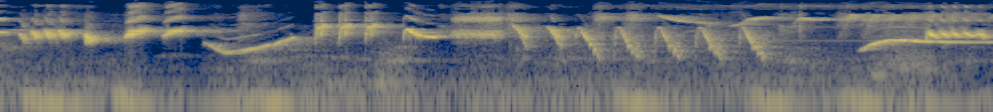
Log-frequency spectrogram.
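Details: Asian pied starling, a kept cage bird, singing energetically: varied whistles, a low rising slur, then a quick series of descending buzzy strokes and a long rising whistle at the end.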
